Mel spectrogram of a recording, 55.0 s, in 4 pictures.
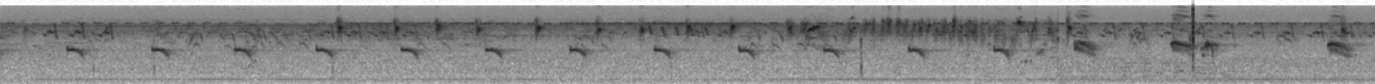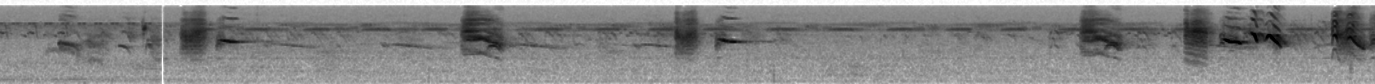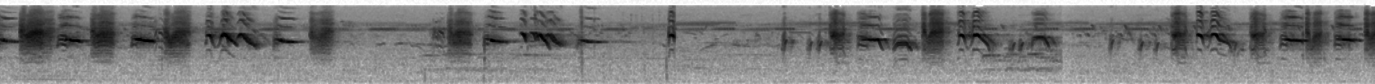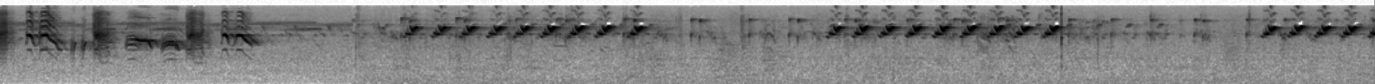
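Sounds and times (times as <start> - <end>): bird calling with gliding notes: 44.8 - 55.0.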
